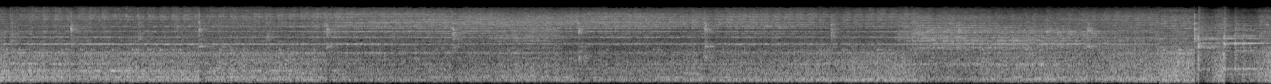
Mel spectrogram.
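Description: A metal spinning machine whirs and hums steadily.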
